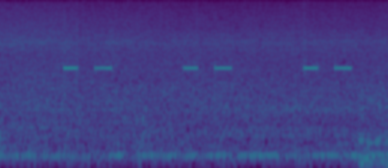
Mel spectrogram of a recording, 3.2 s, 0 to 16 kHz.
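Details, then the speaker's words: DJI Mavic Pro remote controller beeping high double beeps once a second while the screen says landing after return-to-home, but the drone keeps hovering for 10+ minutes; dead-stick issue later fixed by a firmware update. "so it's saying landing on the screen right now yet it is not landing at all you just hear the beeping noise"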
